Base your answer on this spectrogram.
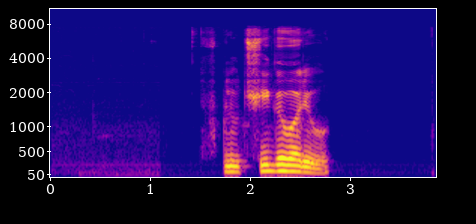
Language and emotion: Russian, angry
